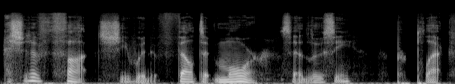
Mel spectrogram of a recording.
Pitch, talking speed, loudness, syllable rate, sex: 115 Hz, 170 wpm, -21 LUFS, 4.2 syllables/s, male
